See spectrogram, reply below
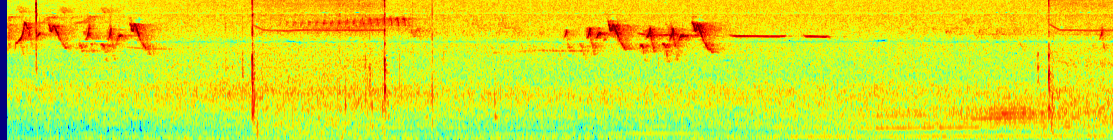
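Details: Common yellowthroat singing at Daly Point: two bursts of quick, rolling, high wiggly phrases repeated three or four times, separated by a few seconds of quiet, over low steady traffic-like rumble and faint sharp clicks.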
